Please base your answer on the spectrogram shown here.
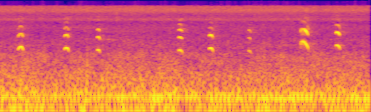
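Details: Freshly hatched kingfisher young fed black insects make thin, clipped peeps in loose series of about nine, some softer, against a steady deep hum.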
